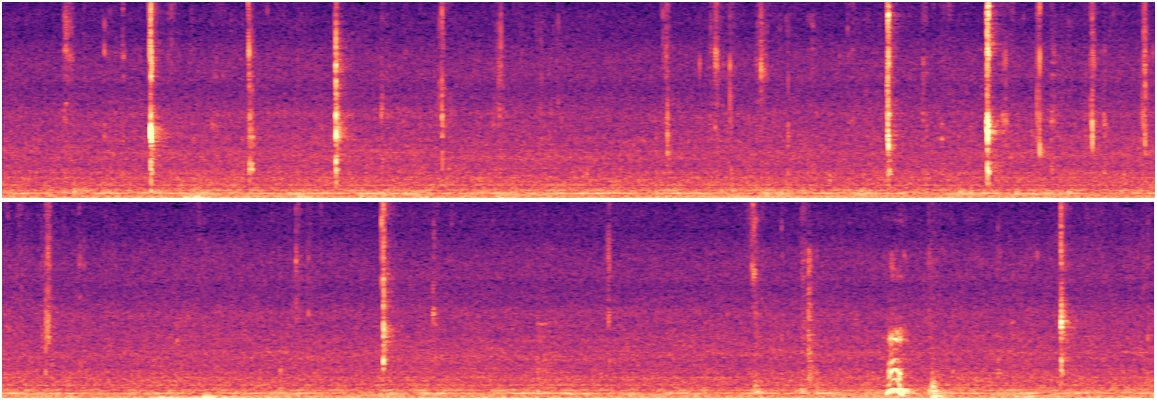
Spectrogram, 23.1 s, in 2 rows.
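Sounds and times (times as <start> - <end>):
crunchy mango chewing: 0.4 - 23.0.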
